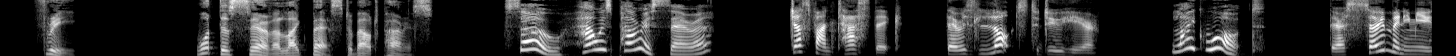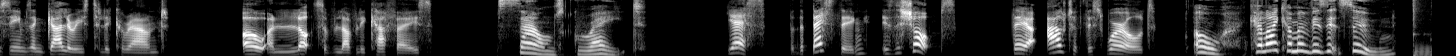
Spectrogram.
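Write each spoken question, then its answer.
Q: What does Sarah like best about Paris?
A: The shops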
